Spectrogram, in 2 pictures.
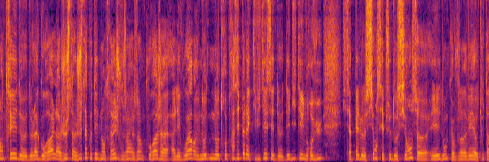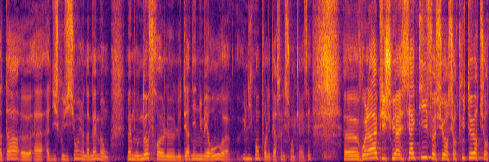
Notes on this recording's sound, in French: Enregistré au REC 2023 à Toulouse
